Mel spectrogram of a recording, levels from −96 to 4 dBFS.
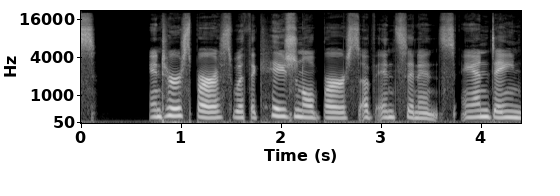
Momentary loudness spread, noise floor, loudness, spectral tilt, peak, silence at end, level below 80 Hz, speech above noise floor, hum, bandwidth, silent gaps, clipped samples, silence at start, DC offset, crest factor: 10 LU; -68 dBFS; -20 LUFS; -3 dB/octave; -4 dBFS; 0 s; -50 dBFS; 48 dB; none; over 20 kHz; none; under 0.1%; 0 s; under 0.1%; 18 dB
